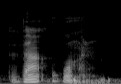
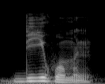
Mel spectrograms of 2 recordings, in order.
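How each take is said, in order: First: The word 'the' is said plainly. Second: The word 'the' is strongly emphasized.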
